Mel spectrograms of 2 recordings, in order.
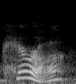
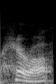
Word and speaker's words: Hera: there in Greek characters has an ADA a row and an alpha Ada as a long e and the H that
